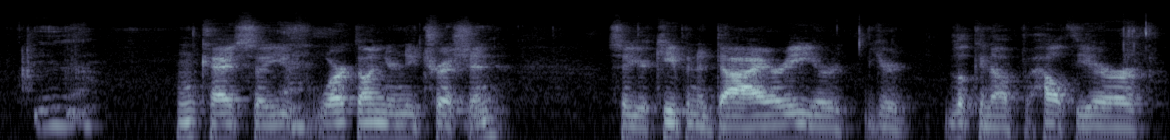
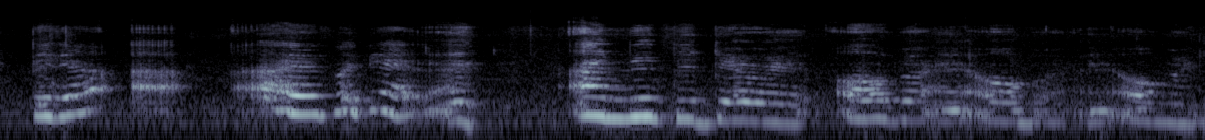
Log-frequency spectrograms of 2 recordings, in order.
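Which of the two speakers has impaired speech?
The second: cerebral palsy; cognitive rehabilitation therapy, lives independently; balance and speech most affected.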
